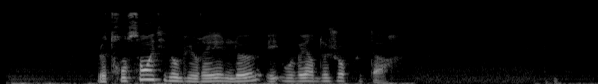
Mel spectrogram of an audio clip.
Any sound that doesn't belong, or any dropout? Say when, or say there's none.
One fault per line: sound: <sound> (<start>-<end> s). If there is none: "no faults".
no faults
